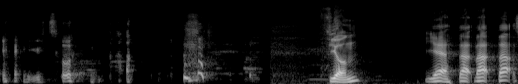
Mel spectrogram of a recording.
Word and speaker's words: Fionn: Aussie stadium announcers, Caribbean commentators, and the whole shebang in between have been saying his name as 2 syllables, and I'd love to hear one person just say Fionn properly.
